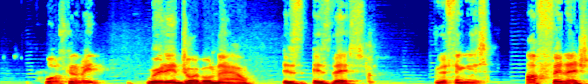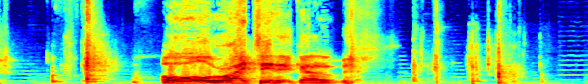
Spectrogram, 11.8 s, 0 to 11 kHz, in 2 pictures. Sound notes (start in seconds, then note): 6.6 clang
